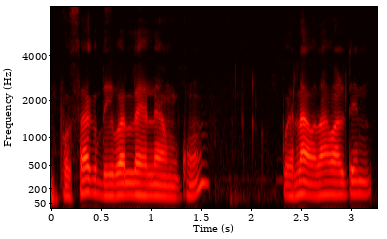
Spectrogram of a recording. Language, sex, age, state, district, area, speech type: Odia, male, 30-45, Odisha, Balangir, urban, spontaneous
